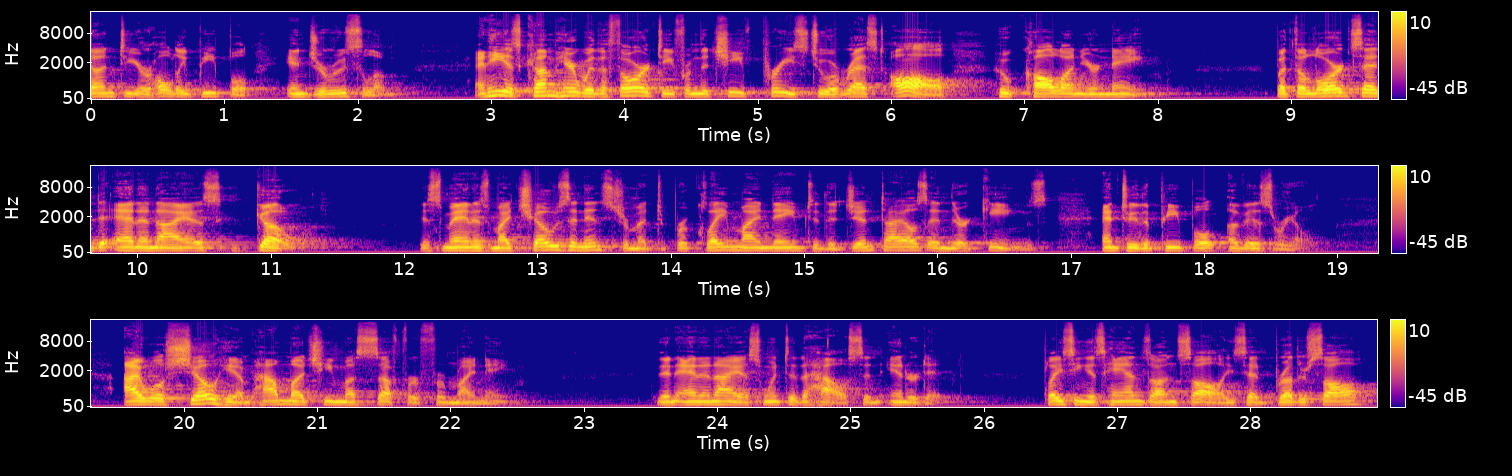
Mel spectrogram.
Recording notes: Sermon preached on October 1 at Avondale Baptist Church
